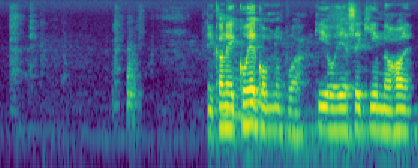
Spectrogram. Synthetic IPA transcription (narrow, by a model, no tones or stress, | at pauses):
ekɔnekojeɡom̩nupuakiɦoeesekinɔɦɔje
